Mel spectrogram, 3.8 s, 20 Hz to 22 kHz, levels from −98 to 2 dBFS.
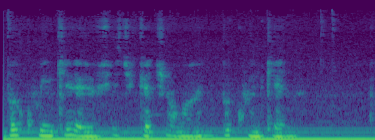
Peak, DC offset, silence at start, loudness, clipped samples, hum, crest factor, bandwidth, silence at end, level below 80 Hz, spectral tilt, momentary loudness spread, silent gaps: -12 dBFS; under 0.1%; 0.05 s; -28 LUFS; under 0.1%; none; 12 dB; 10.5 kHz; 0 s; -28 dBFS; -8.5 dB/octave; 5 LU; none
